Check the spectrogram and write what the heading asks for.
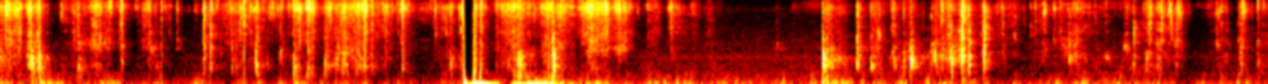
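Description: Crinkling and rustling of trading-card packaging handled by hand, with a single sharp click about three and a half seconds in.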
